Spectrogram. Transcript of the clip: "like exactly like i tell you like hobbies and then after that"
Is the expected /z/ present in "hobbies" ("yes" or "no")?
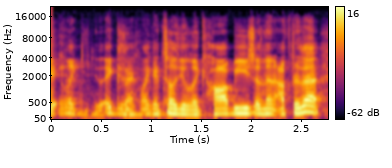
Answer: yes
